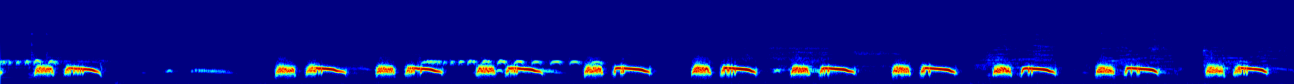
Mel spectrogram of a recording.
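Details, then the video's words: Captive lure spotted dove calling steadily, with deep mellow coo phrases repeated roughly once a second. Each ends in a drooping note, with a brief rapid pulsed run partway through and faint higher chirps near the end. "tiếng cu gáy - Chim Cu Mồi Thúc Gù Và Gáy Gọi"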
